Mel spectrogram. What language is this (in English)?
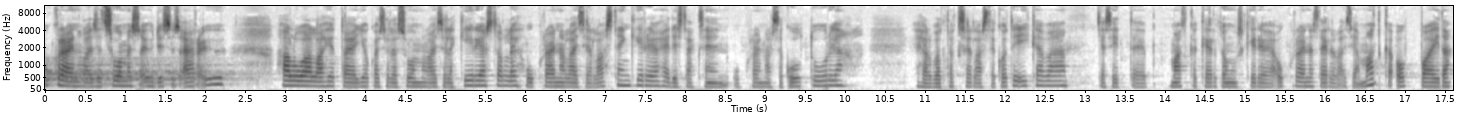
Finnish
